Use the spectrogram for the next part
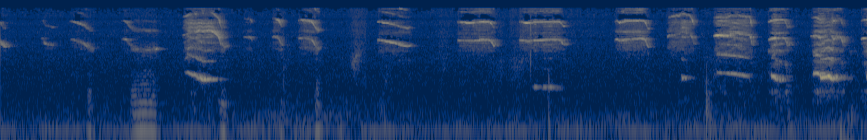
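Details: Indoor wolfadoodle dog eager to climb onto a couch gives a long run of thin, high-pitched squeaky whimpers and short whines, some sliding downward, in uneven bursts over a constant low electrical hum.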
